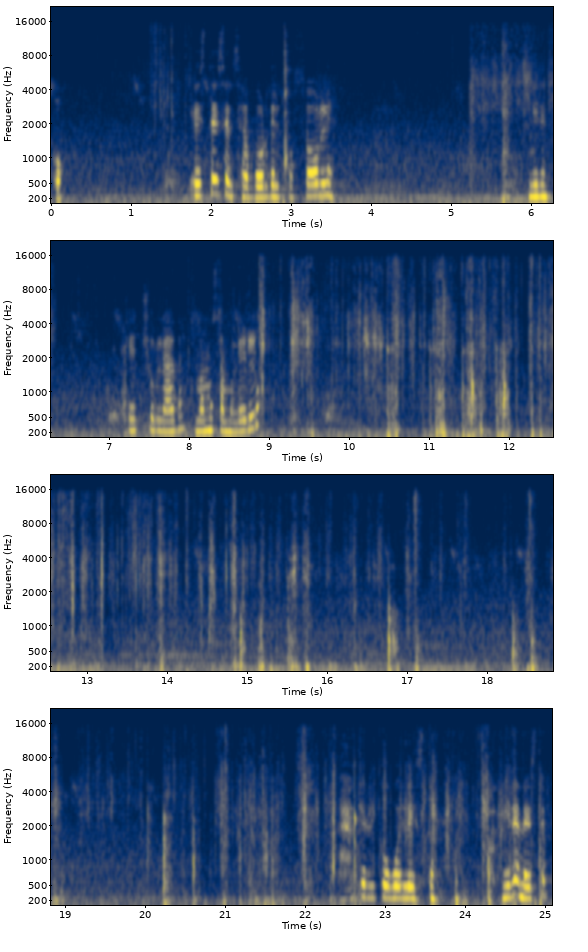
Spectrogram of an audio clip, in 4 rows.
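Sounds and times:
stone pestle grinding in mortar: 5.2s - 6.6s, 8.1s - 25.0s.

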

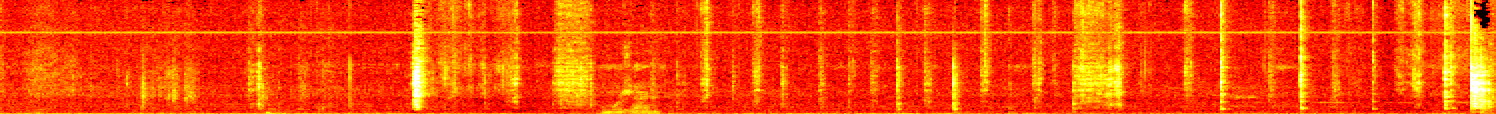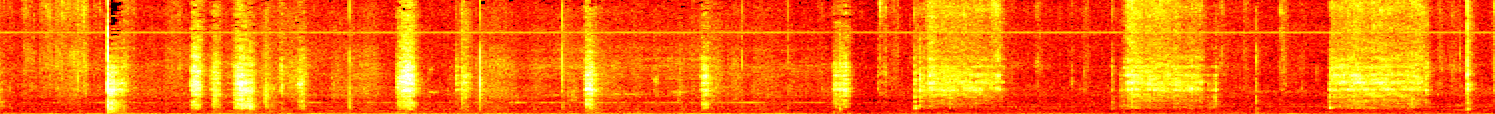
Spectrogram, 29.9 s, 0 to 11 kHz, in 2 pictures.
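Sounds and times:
glass muller rubbing: 4.2s - 6.0s, 7.0s - 25.1s, 26.1s - 27.2s, 28.2s - 29.9s
palette knife scraping on glass: 4.2s - 6.0s, 8.7s - 18.2s, 18.9s - 19.7s, 23.2s - 25.1s, 26.1s - 27.2s, 28.2s - 29.7s.

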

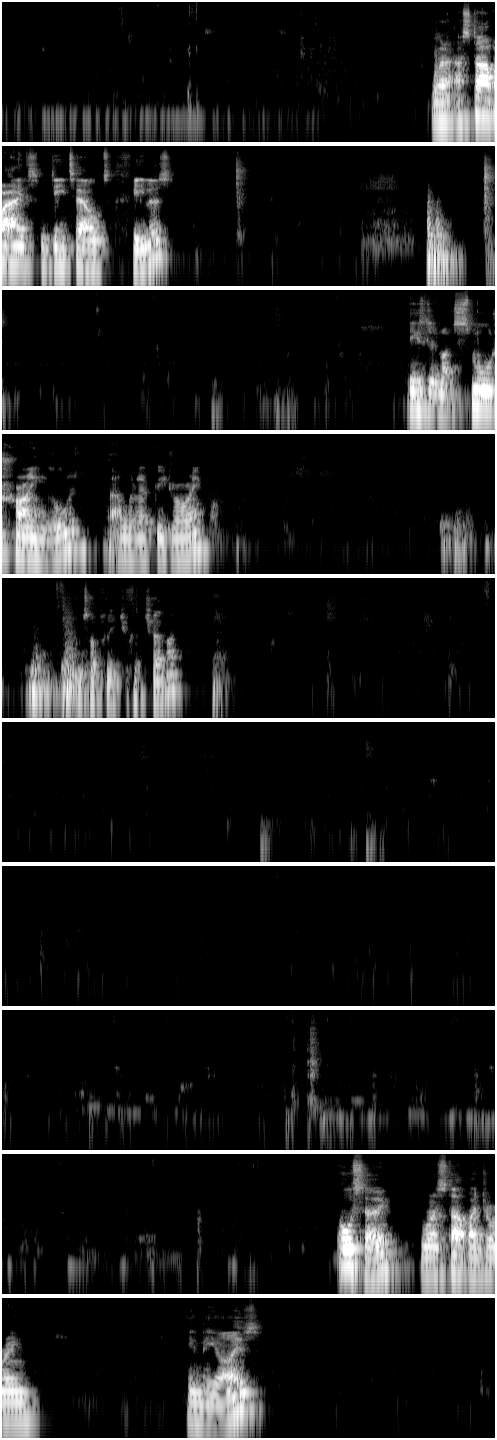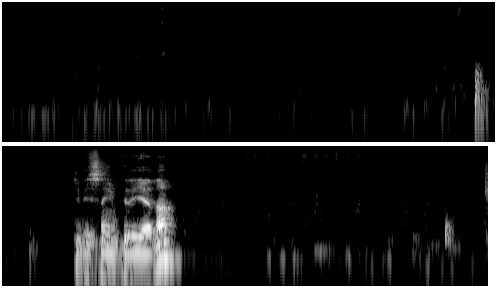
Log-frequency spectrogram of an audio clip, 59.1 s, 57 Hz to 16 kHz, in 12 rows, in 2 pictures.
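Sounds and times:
soft thud: 9.2s - 9.9s
pencil scratching on paper: 11.2s - 14.1s, 25.8s - 31.0s, 31.7s - 42.6s, 43.8s - 59.0s
pencil tap: 54.0s - 54.2s.

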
